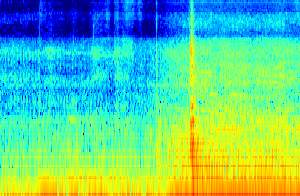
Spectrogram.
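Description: A Mahindra Scorpio N stuck in desert sand in Rajasthan, its engine held at a steady drone that jumps louder and deeper partway through as it is revved, with a sharp knock at the surge.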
